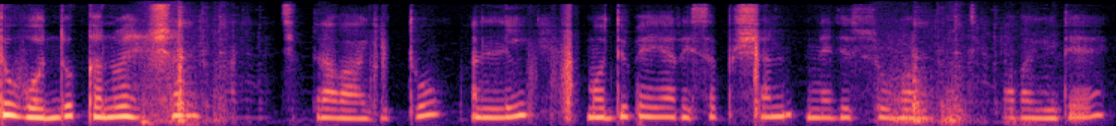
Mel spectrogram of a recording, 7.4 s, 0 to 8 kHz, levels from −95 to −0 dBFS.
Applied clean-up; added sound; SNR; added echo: neural mask model RNNoise.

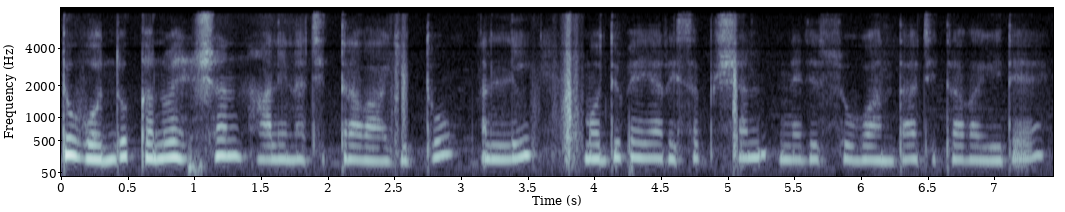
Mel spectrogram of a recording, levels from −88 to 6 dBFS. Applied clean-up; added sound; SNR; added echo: none; none; none; none.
